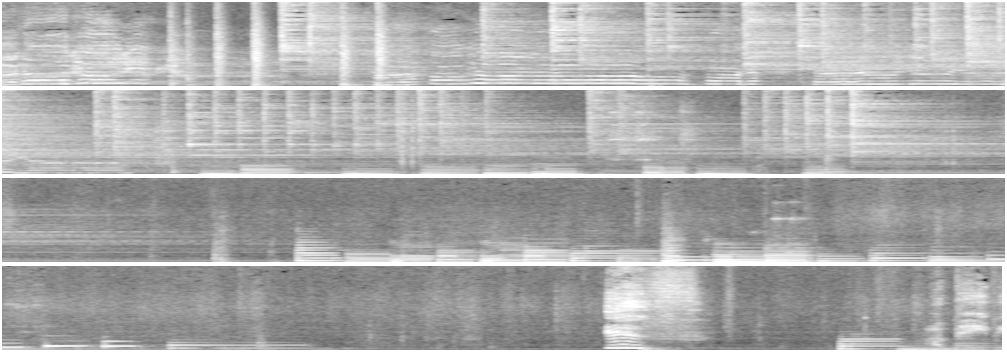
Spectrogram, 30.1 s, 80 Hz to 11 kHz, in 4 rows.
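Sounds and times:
woman singing sliding notes: 0:00.0 - 0:08.6, 0:29.3 - 0:30.0
cymbal and drum strokes: 0:01.1 - 0:17.4
piano choppy low notes: 0:02.8 - 0:25.2, 0:28.8 - 0:30.0.

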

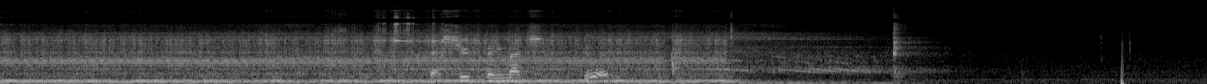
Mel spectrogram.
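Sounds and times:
milling machine motor whining: 0:00.0 - 0:09.0.

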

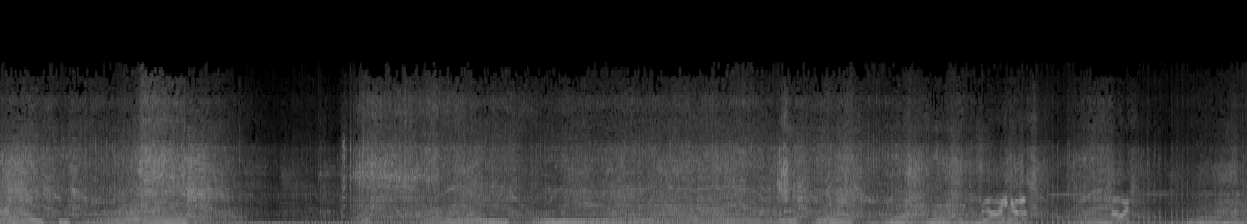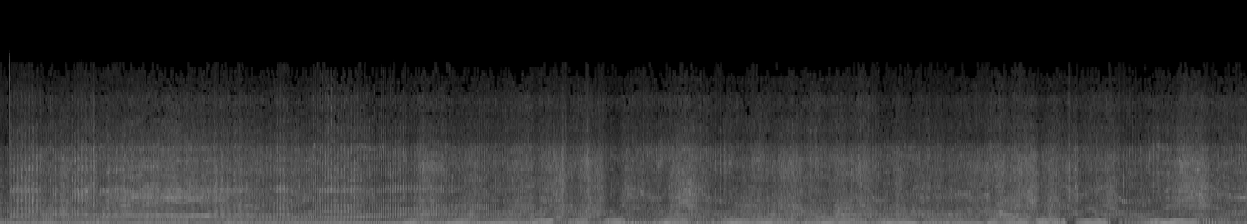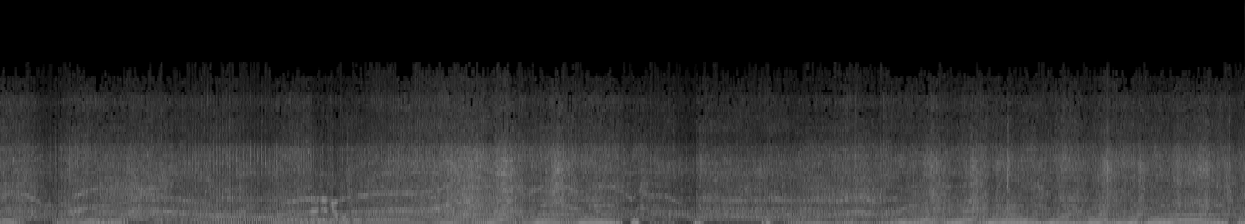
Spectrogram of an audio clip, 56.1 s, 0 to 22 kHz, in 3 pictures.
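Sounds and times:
two-stroke motorbike engine revving: 0:00.0 - 0:56.0.

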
